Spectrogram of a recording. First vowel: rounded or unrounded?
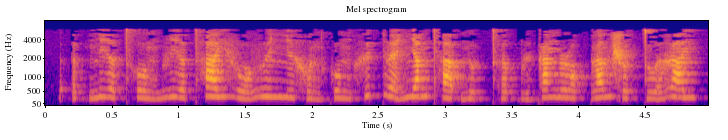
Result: unrounded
